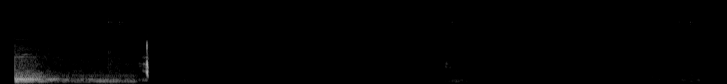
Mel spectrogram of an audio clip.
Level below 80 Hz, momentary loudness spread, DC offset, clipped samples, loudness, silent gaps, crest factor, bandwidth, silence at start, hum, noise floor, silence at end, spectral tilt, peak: -78 dBFS; 17 LU; under 0.1%; under 0.1%; -36 LUFS; none; 32 dB; 9 kHz; 0.15 s; none; -87 dBFS; 5.8 s; -8.5 dB/octave; -10 dBFS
